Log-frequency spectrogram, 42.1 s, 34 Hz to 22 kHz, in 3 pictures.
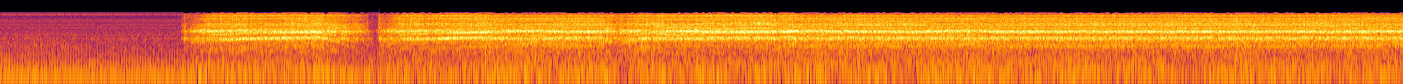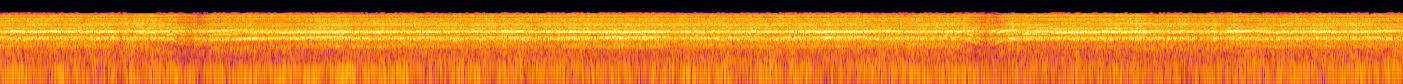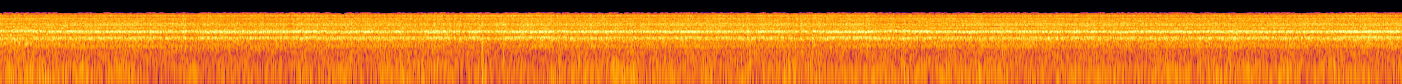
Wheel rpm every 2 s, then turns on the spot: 0, 100, 140, 150, 160, 160, 160, 150, 150, 160, 160, 150, 150, 160, 160, 160, 160, 160, 160, 160, 160.
none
